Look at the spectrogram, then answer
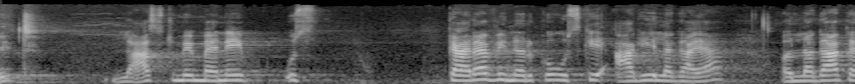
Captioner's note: speaks foreign language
